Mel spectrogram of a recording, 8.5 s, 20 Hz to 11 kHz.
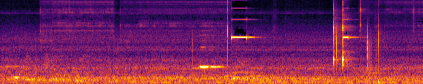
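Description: Electronic beeps from a JITAIKEYI JD520 portable surface roughness tester as it is operated. A short lower tone sounds about four seconds in. Half a second later comes a higher beep with a click, and near the end a few clicks come with another higher beep.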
